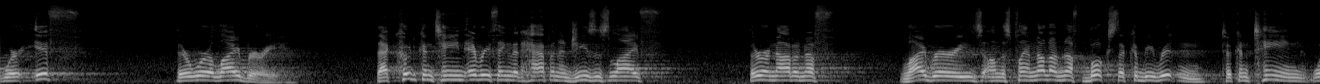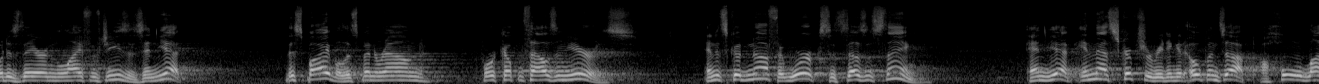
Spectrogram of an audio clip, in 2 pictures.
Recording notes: Wayfarers Chapel is an Ecumenical Ministry of the Swedenborgian Church and the National Memorial to Emanuel Swedenborg located In Rancho Palos Verdes, CA.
